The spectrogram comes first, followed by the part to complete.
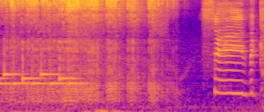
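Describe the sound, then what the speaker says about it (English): A fart, short and loud, heard near the end after some speech and a brief pause, with a buzzy, tonal rasp. "See, the cat even thanked you for farting."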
